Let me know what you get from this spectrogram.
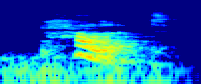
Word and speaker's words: Pallot: So, Bill, B-I-L-L. – Got that. – A G, then a B, and then Palot, P-A-L-L-O-T. But I think I'm going to pronounce it Palo.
